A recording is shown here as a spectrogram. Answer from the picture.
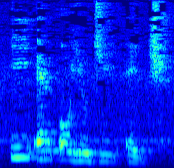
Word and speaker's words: enough: For example, there's a word like E-N-O-U-G-H. This is enough. Enough. Remember, both in British and American English, this is enough. Now, if you sound that enough, you are wrong with that pronunciation.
